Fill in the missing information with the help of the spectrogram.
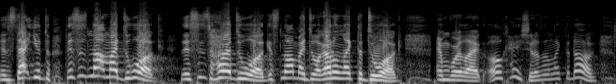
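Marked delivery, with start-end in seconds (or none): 0.0-4.0 put-on Puerto Rican New York accent. Act out a conversation with a woman who noticed your little dog, in an attempted Nuyorican accent. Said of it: "it's like the Nuyorican accent".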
